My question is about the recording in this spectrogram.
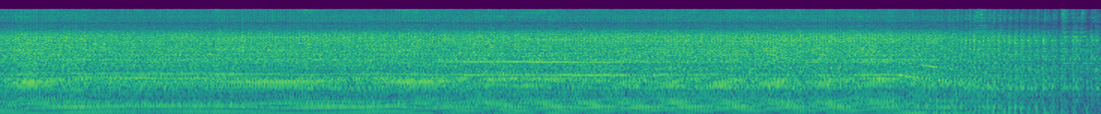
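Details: Yasuka generator engine, long unused and with a broken crank, running during an electrical output test: a steady, busy single-cylinder drone at a constant pitch that sags and dies away near the end.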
